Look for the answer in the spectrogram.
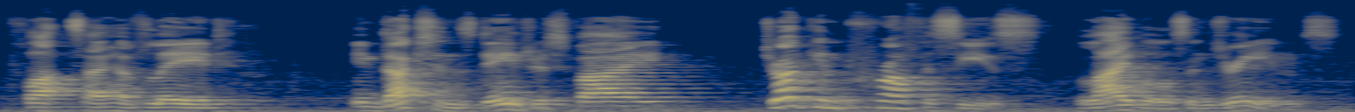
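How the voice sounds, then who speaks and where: A teenage male student performing a bitter, deformed, scheming duke in a theatrical, deliberate Shakespearean stage monologue. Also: medium pitch, big pitch swings, bright, forceful tone, full character voice. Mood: scheming, menacing. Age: teens. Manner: theatrical, deliberate, dramatic pauses. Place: high school classroom. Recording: roomy classroom recording, faint background noise.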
